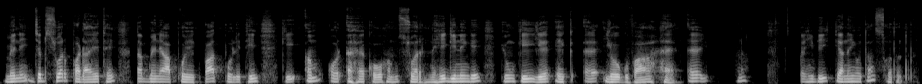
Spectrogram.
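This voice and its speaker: Mellow-voiced male teacher lecturing. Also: medium pitch, fairly quick. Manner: asks questions and answers them himself; repeats key points for emphasis. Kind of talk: classroom grammar lecture.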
